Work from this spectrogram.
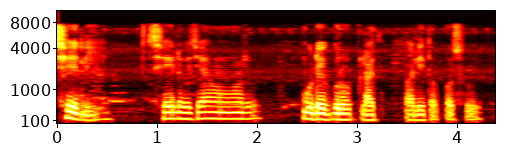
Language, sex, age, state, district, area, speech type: Odia, male, 18-30, Odisha, Bargarh, urban, spontaneous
